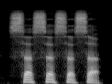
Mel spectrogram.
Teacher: जब इन हुरूफ को सही तरीके से अदा किया जाता है तो हवा जबान की नोक और सामने के दांतों के बीच से इतनी तेजी से गुजरती है कि एक तेज सीटी जैसी आवाज पैदा होती है। तो यह एक किस्म का बिल्ट इन साउंड इफेक्ट है। · ہوا زبان کی نوک اور سامنے کے دانتوں کے بیچ سے اتنی تیزی سے گزرتی ہے کہ ایک تیز سیٹی جیسی آواز پیدا ہوتی ہے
